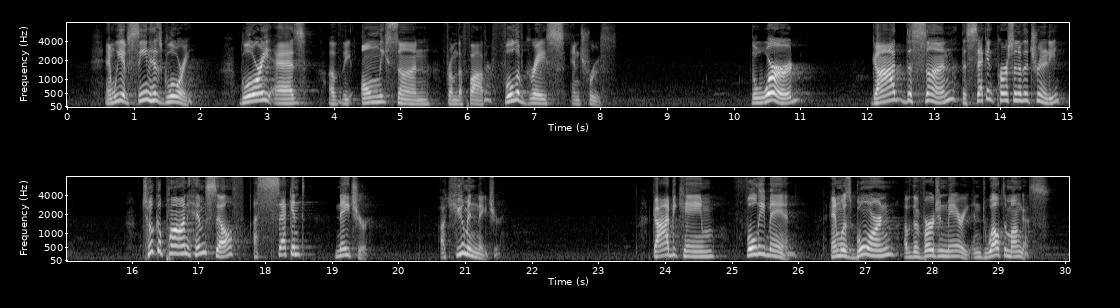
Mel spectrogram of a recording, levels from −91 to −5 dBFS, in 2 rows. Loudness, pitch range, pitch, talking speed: -26 LUFS, 150-245 Hz, 190 Hz, 110 wpm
